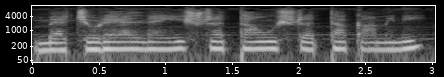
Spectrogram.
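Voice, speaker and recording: A woman voicing a vengeful female ghost who speaks low and threatening. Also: monotone, moderate pace, lightly acted. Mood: stern.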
